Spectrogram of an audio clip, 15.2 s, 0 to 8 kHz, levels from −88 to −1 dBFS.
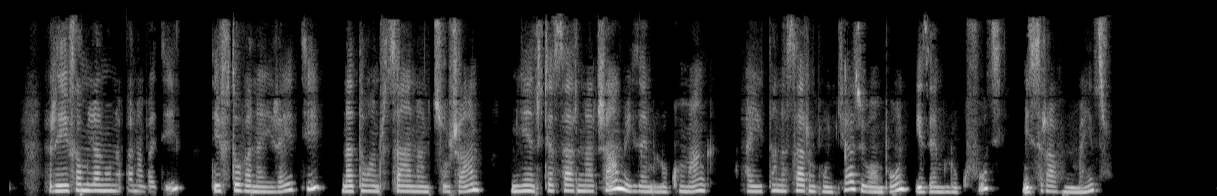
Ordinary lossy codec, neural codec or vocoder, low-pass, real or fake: AAC, 32 kbps; none; 7.2 kHz; real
